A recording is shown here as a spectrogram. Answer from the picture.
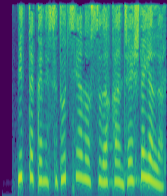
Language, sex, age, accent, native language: Uzbek, female, 12-17, Jizzax, Uzbek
